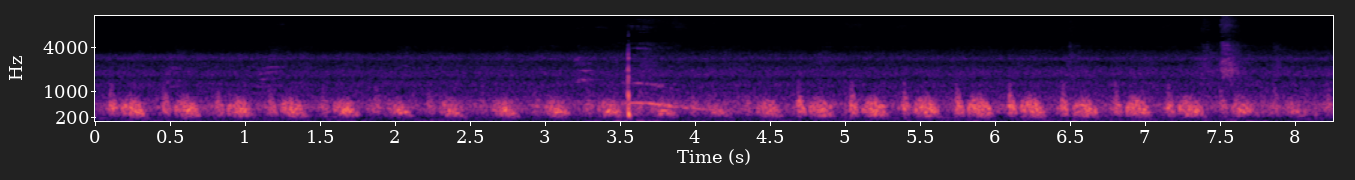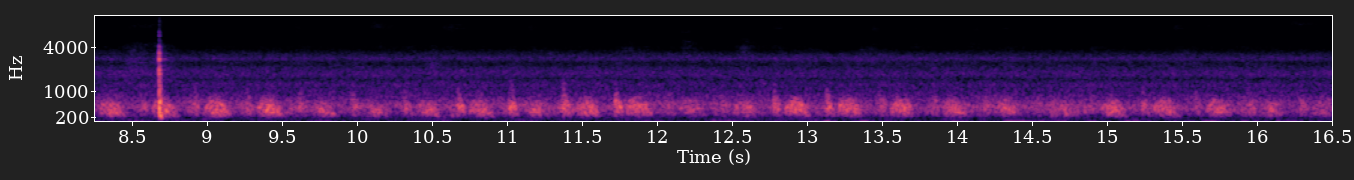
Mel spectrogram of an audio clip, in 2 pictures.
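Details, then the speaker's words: Fetal heartbeat at 10 weeks 1 day of pregnancy on an at-home fetal Doppler: rapid, regular whooshing pulses at about 170 a minute; the device's rate readings fluctuated and are considered unreliable. "so there you have it my baby's heartbeat or heart rate at 10 weeks and one day pregnant as you guys saw the numbers were all over the place so this is not a very reliable source of actual numbers"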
